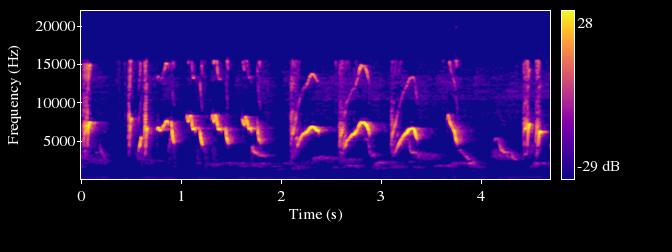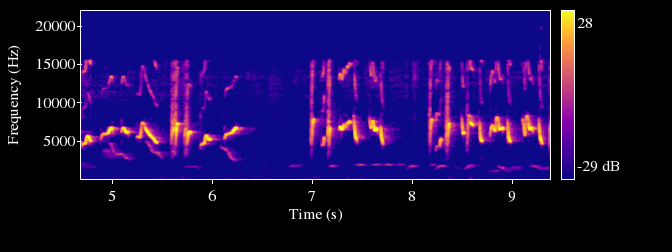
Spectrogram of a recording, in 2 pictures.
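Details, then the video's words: Sunbird in vigorous song: rapid, high, thin chirps and sharp downslurred notes tumble in quick bursts, often several per second, with short pauses between phrases and a faint low hum beneath. "KICAU BURUNG KOLIBRI GACOR"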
